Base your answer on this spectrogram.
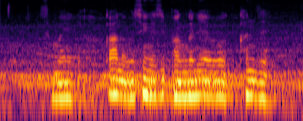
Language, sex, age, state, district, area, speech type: Manipuri, male, 18-30, Manipur, Bishnupur, rural, spontaneous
